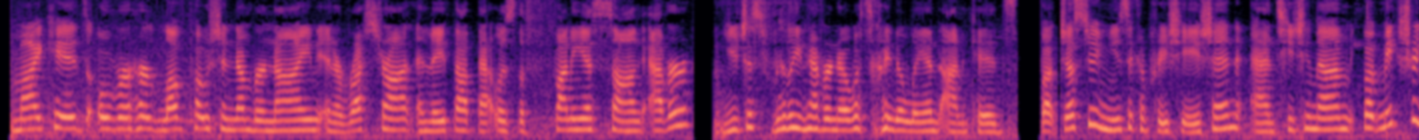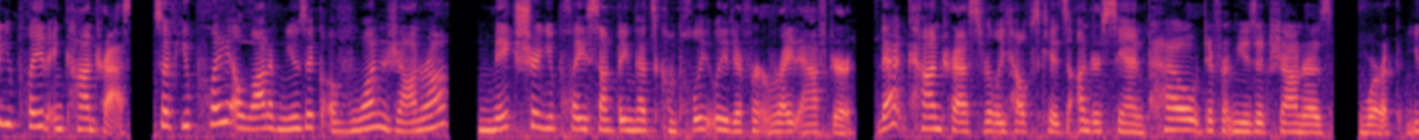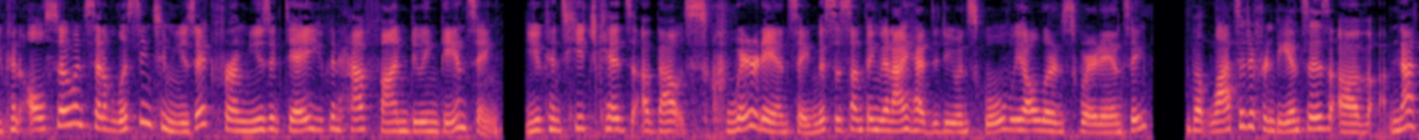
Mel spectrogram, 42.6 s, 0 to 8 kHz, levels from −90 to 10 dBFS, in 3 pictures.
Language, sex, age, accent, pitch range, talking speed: English, female, 30-49, American, 200-245 Hz, 175 wpm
